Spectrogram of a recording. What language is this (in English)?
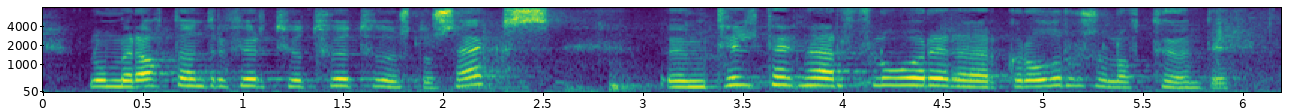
Icelandic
